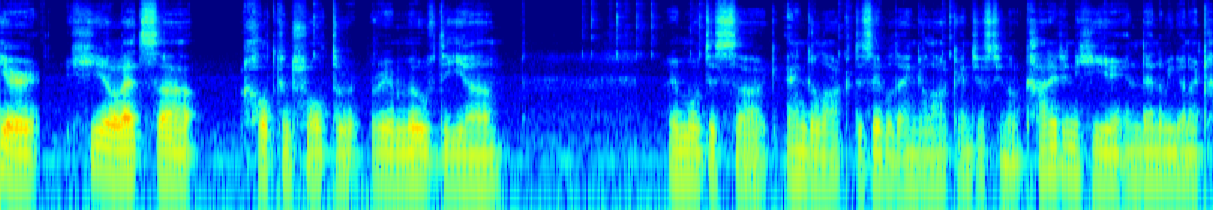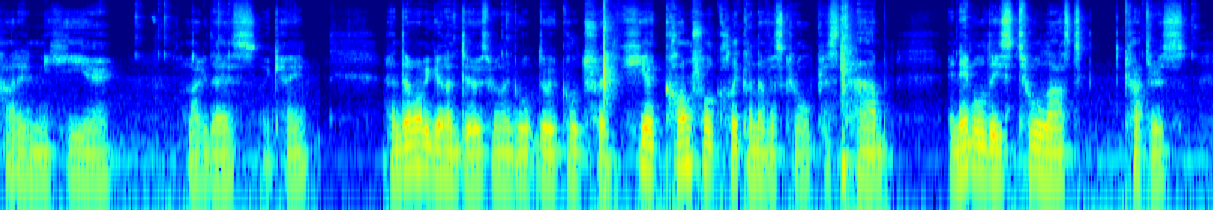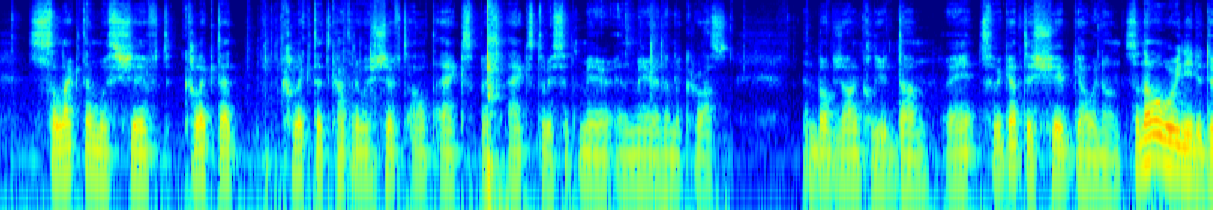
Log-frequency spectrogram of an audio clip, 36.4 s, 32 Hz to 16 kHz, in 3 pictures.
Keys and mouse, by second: 11.0-16.4 middle drag, 11.0-15.9 right drag, 16.4 click, 16.6-18.1 middle drag, 18.1-19.9 drag, 18.1 q, 21.1-24.9 drag, 24.9 shift+middle click, 25.1 shift+click, 25.9 shift+middle click, 26.1-28.0 shift+drag, 26.9 ctrl+z, 27.8 alt+x, 30.7 shift+2, 31.7 KP_5, 34.7-36.3 drag, 35.4 ctrl+z.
